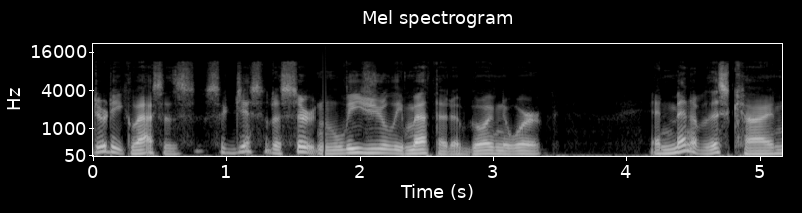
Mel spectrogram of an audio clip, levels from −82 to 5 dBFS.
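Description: A speech clip with a gap between stream segments: from 1.72 to 1.74 s the sound drops to silence for about 21 ms with hard edges. Two segments' timestamps fail to meet, which fits 2-second segments, and the player pads the hole with silence.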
